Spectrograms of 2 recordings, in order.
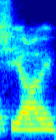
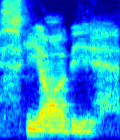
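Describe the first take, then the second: First: The name begins with an sh sound. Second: The name begins with an sk sound. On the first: The speaker calls it wrong. "people like saying Shiavi" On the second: The speaker calls it right. "it is indeed B"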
